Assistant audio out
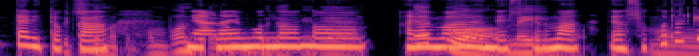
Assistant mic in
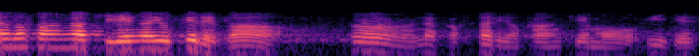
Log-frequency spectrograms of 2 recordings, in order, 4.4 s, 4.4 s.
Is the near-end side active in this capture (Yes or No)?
Yes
